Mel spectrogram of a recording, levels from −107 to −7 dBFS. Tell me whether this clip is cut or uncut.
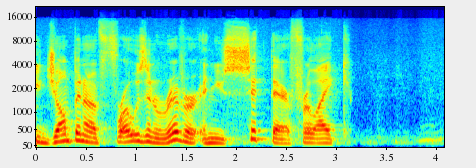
uncut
